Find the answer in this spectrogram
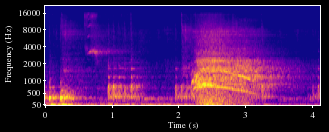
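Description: Percussion music: a few bass drum strokes, then about two seconds in a loud pitched call that glides downward for about a second and fades away.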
